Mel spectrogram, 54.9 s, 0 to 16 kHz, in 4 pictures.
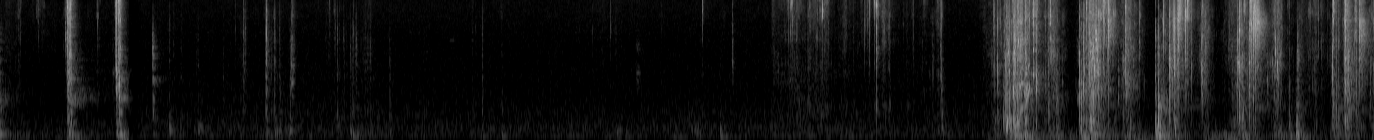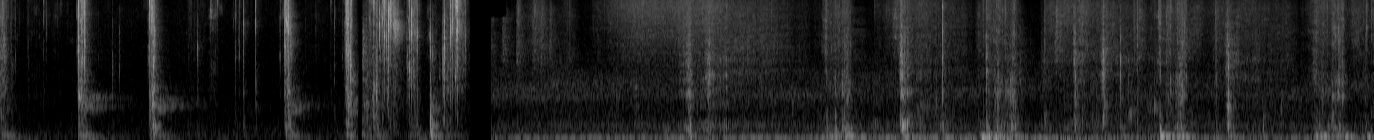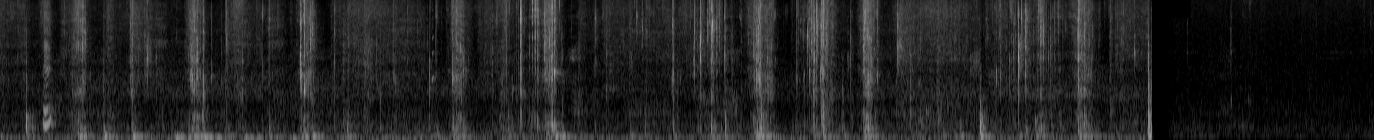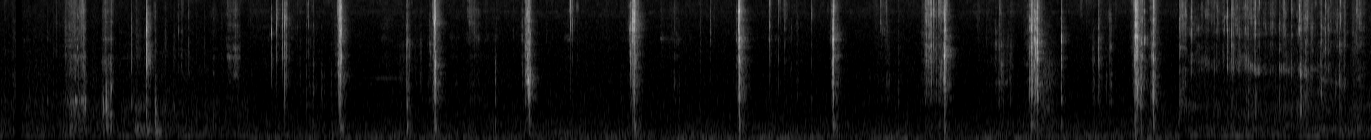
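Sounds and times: slime squishing and crackling: 7.7s - 39.0s, 47.4s - 54.9s.

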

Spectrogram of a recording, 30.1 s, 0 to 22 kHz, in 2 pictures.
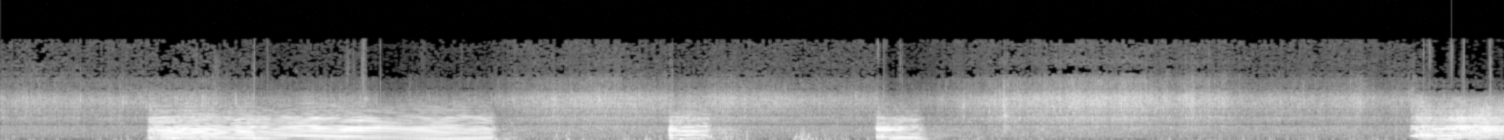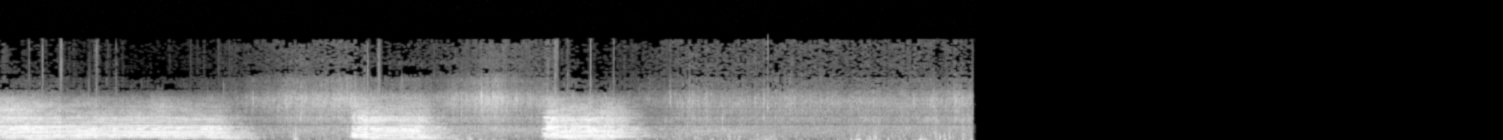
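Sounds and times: wind noise on microphone: 0.0s - 24.8s
ship horn blasts: 1.4s - 7.8s, 8.4s - 10.0s, 14.0s - 22.6s.

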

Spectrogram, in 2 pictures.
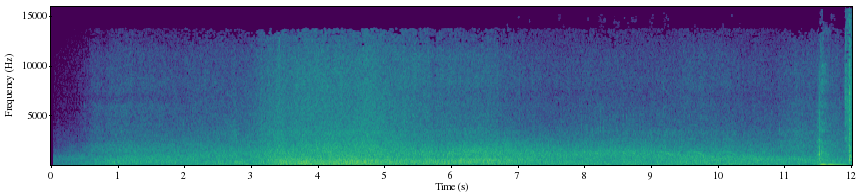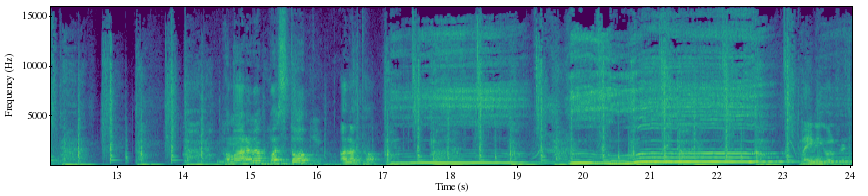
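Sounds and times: wind: 0.0s - 12.8s
sea waves: 0.0s - 24.0s.

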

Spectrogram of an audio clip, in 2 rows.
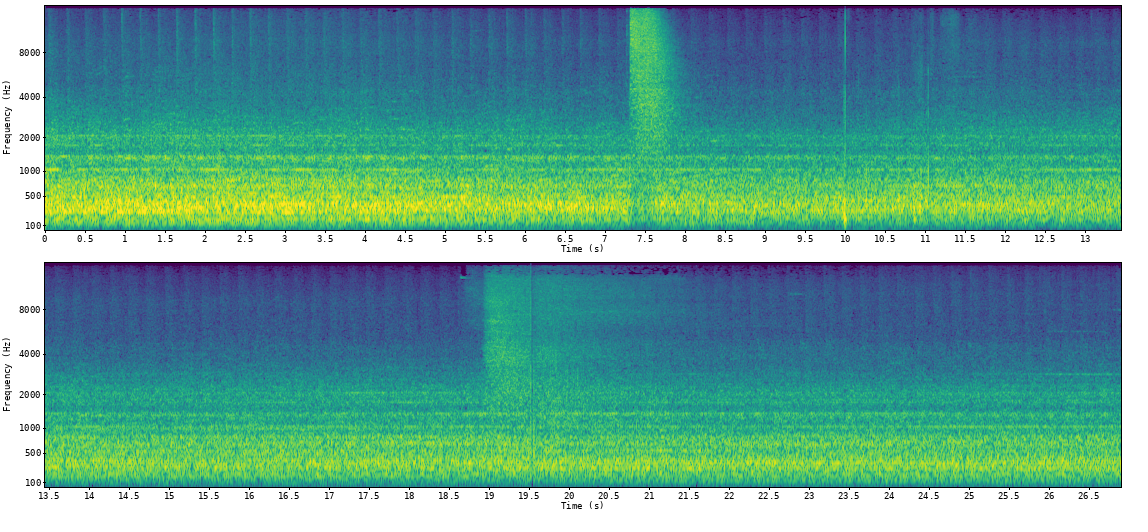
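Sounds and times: diesel locomotive idling: 0.0s - 26.9s
air hiss: 7.3s - 8.0s, 18.8s - 21.6s.

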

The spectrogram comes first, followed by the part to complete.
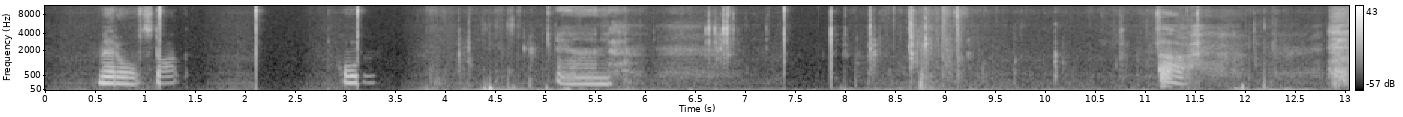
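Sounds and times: rifle clicks and knocks: 7.8s - 9.4s.

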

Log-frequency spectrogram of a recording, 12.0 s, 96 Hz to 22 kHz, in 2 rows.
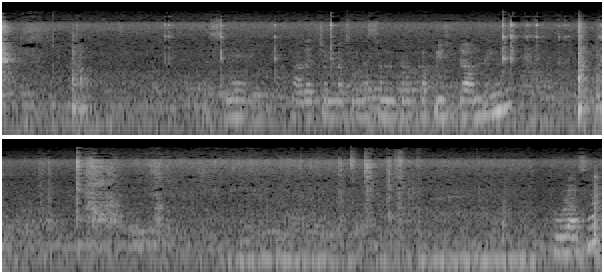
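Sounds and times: onions sizzling in hot oil: 0.0s - 5.0s, 6.3s - 12.0s
spoon scraping against pan: 6.4s - 8.1s.

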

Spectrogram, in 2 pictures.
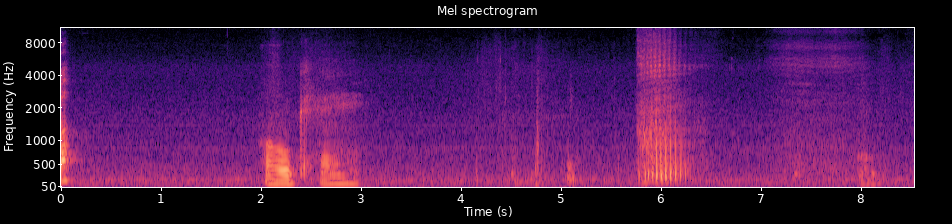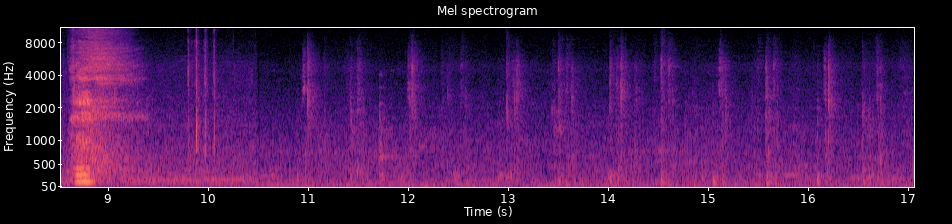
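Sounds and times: man exhaling: 7.3s - 9.4s
man grunting: 8.6s - 9.3s
keyboard typing clicks: 9.8s - 10.2s.

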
